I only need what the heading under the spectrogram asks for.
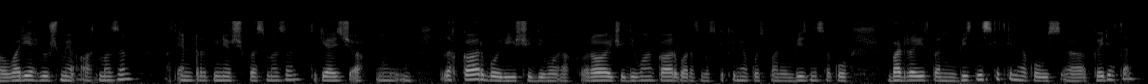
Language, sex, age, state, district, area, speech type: Kashmiri, male, 45-60, Jammu and Kashmir, Budgam, rural, spontaneous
